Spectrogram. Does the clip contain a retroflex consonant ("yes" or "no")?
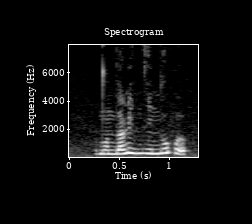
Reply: yes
